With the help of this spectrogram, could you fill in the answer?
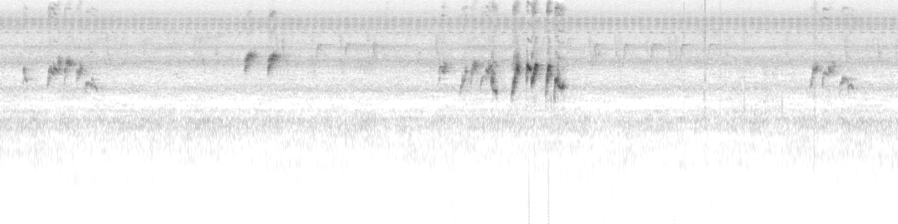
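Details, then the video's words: Red-whiskered bulbul decoy singing to lure rivals into a trap: several brief warbled phrases spaced a few seconds apart, one longer rapid loud run of bright notes in the middle, and steady background hum. "Bẫy chào mào Lăng xăng mau mồm"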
